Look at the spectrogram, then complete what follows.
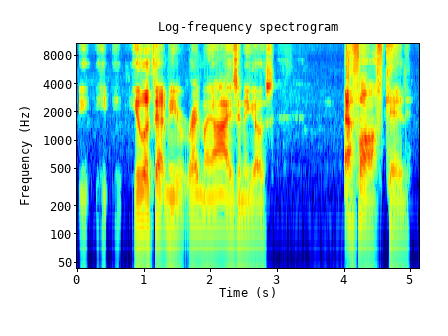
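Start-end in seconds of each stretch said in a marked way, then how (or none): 4.0-4.9 put-on joking rude tone, slower. Retelling a man's reply to the speaker's offer to carry bags, retelling a teasing insult. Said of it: "he was just kind of ribbing me".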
